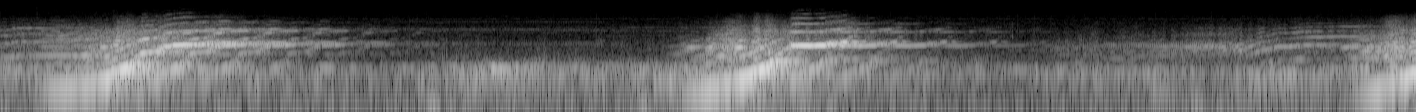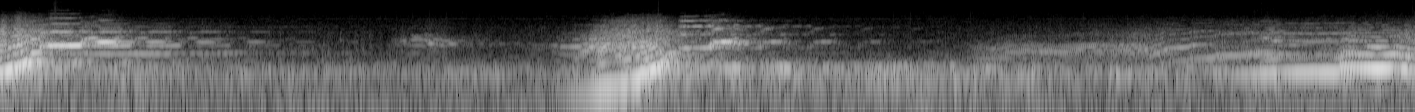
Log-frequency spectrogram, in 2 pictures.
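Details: Whale song: a series of upsweeping whoops, each climbing from low to high with harmonic overtones, recurring about every three seconds over low rumbling water noise.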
